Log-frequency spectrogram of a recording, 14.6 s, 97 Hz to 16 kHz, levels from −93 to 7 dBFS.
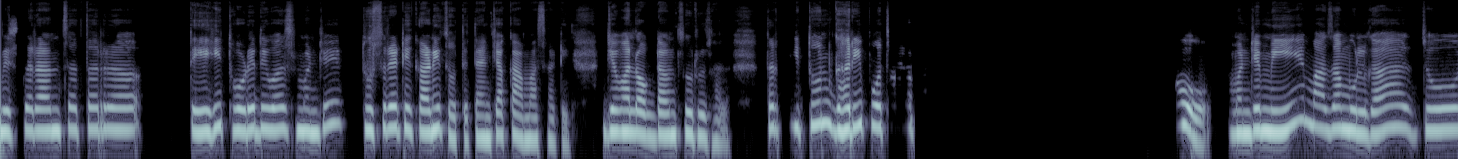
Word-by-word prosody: मिस्टरांचं 240 Hz, +2 st, 0 dB
तर 250 Hz, 0 st, -3 dB
अ, 245 Hz, 0 st, -3 dB, 0.5 s
तेही 230 Hz, +2 st, +2 dB
थोडे 245 Hz, 0 st, +2 dB
दिवस 250 Hz, 0 st, -1 dB
म्हणजे 240 Hz, +5 st, +1 dB, 0.3 s
दुसरे 255 Hz, +2 st, +1 dB
ठिकाणीच 240 Hz, 0 st, +1 dB
होते 185 Hz, -2 st, -6 dB
त्यांच्या 195 Hz, +1 st, -1 dB
कामासाठी 185 Hz, -3 st, -4 dB, 0.4 s
जेव्हा 235 Hz, 0 st, +4 dB
लॉकडाऊन 210 Hz, -1 st, +1 dB
सुरू 210 Hz, -3 st, -1 dB
झालं, 170 Hz, -2 st, -10 dB, 0.4 s
तर 260 Hz, -, -2 dB
तिथून 285 Hz, +4 st, -1 dB
घरी 250 Hz, +3 st, +5 dB
पोहोचायला 265 Hz, -1 st, -5 dB, 2.7 s
हो, 235 Hz, -, 0 dB, 0.2 s
म्हणजे 225 Hz, +2 st, +3 dB
मी, 240 Hz, +6 st, +5 dB
माझा 255 Hz, -4 st, -2 dB
मुलगा 230 Hz, -2 st, +2 dB, 0.4 s
जो 245 Hz, +1 st, +1 dB
240 Hz, 105 wpm, -24 LUFS, 225-255 Hz, 2.7 s, घरी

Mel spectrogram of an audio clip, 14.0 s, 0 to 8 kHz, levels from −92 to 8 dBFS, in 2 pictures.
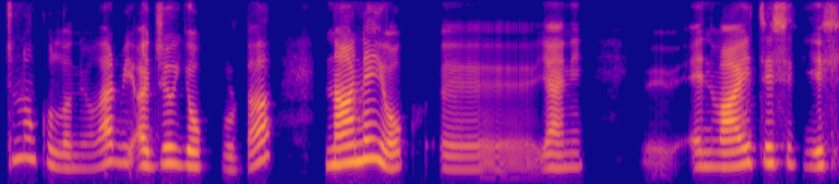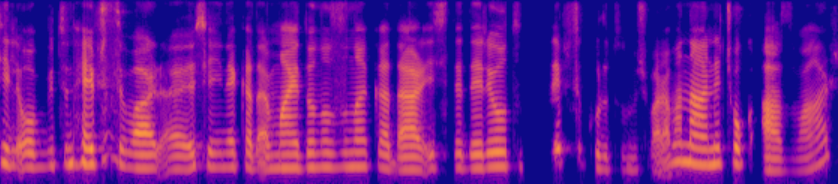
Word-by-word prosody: için 290 Hz, +3 st, -9 dB
onu 305 Hz, -1 st, -5 dB
kullanıyorlar, 190 Hz, +2 st, -4 dB
bir 235 Hz, -3 st, -2 dB
acı 225 Hz, +3 st, +2 dB
yok 200 Hz, -2 st, +1 dB
burada. 180 Hz, -, 0 dB, 0.4 s
Nane 245 Hz, +7 st, +9 dB
yok, 195 Hz, -6 st, 0 dB, 0.2 s
eee, 160 Hz, 0 st, -12 dB
yani, 185 Hz, +1 st, -2 dB, 0.5 s
eee, -, -, -26 dB, 0.3 s
envaiçeşit 220 Hz, +4 st, +3 dB
yeşil 210 Hz, +3 st, -3 dB
o 185 Hz, 0 st, -4 dB
bütün 215 Hz, +2 st, -8 dB
hepsi 225 Hz, +1 st, 0 dB
var, 175 Hz, -1 st, +3 dB, 0.2 s
eee, 165 Hz, -, -4 dB
şeyine 190 Hz, -1 st, -6 dB
kadar, 185 Hz, -1 st, -4 dB
maydanozuna 185 Hz, +2 st, -3 dB
kadar, 165 Hz, -3 st, +1 dB
işte 180 Hz, +1 st, -13 dB
dereotu, 195 Hz, +2 st, -2 dB, 0.3 s
hepsi 445 Hz, 0 st, -8 dB
kurutulmuş 160 Hz, -, -18 dB
var -, -, -6 dB
ama 260 Hz, 0 st, -5 dB
nane 225 Hz, -1 st, +2 dB
çok 225 Hz, -1 st, -4 dB
az 145 Hz, -1 st, -2 dB
var. 210 Hz, -, -10 dB
195 Hz, 140 wpm, -23 LUFS, 180-230 Hz, 0.5 s, Nane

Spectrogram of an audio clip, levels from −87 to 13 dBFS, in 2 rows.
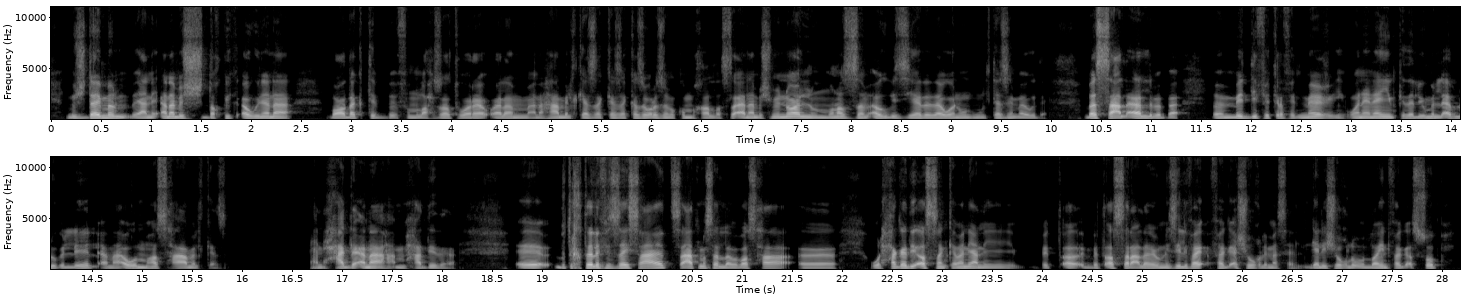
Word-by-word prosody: مش 115 Hz, +1 st, -4 dB
دايمًا 165 Hz, +5 st, +7 dB
ب 130 Hz, -8 st, -1 dB
يعني 110 Hz, +1 st, +1 dB
أنا 140 Hz, +4 st, +3 dB
مش 130 Hz, -7 st, -1 dB
دقيق 135 Hz, -, -5 dB
أوي 130 Hz, 0 st, +2 dB
إن 125 Hz, -, +1 dB
أنا 125 Hz, -3 st, +2 dB, 0.4 s
باقعُد 120 Hz, +2 st, +4 dB
أكتب 95 Hz, -10 st, -6 dB
في 100 Hz, -, -13 dB
ملاحظات 100 Hz, +5 st, -5 dB
ورقة 115 Hz, +1 st, +1 dB
وقلم، 115 Hz, -3 st, -3 dB
أنا 90 Hz, +1 st, -7 dB
هاعمل 110 Hz, -1 st, -1 dB
كذا، 110 Hz, -1 st, -5 dB
كذا، 115 Hz, +2 st, -7 dB
كذا، 120 Hz, +1 st, -4 dB
ولازم 115 Hz, 0 st, -3 dB
أكون 110 Hz, +2 st, -7 dB
مخلّص، 100 Hz, -3 st, -6 dB
لأ، -, -, +4 dB
أنا 110 Hz, +1 st, +1 dB
مش 110 Hz, +1 st, -6 dB
من 125 Hz, -, -2 dB
النوع 135 Hz, +2 st, +6 dB
المُنظّم 115 Hz, -2 st, -1 dB
أوي 120 Hz, 0 st, 0 dB
بزيادة 110 Hz, +3 st, -3 dB
دَوّن 120 Hz, 0 st, 0 dB
وملتزم 100 Hz, 0 st, -7 dB
أوي 95 Hz, -1 st, -5 dB
ده، -, -, -23 dB, 0.4 s
بس -, -, +5 dB
على -, -, +9 dB
الأقل -, -, +5 dB
بابقى -, -, -3 dB, 0.3 s
بابقى 110 Hz, 0 st, -1 dB
مدّي 135 Hz, +4 st, +1 dB
فكرة 145 Hz, -1 st, -5 dB
في 110 Hz, -3 st, -10 dB
دماغي 105 Hz, -3 st, -1 dB
وأنا 115 Hz, +2 st, -1 dB
نايم 125 Hz, +1 st, +2 dB
كده 125 Hz, +1 st, -5 dB
اليوم 130 Hz, +1 st, -2 dB
اللي 120 Hz, -3 st, -1 dB
قبله 135 Hz, -2 st, -1 dB
بالليل، 130 Hz, +12 st, -4 dB
أنا 100 Hz, -1 st, -4 dB
أول 125 Hz, +1 st, +2 dB
ما 115 Hz, 0 st, -2 dB
هاصحي 130 Hz, -6 st, -4 dB
هاعمل 105 Hz, -1 st, +2 dB
كذا، -, -, -21 dB, 0.8 s
يعني -, -, -9 dB
حاجة -, -, +2 dB
أنا -, -, +5 dB
ح -, -, -7 dB
محددها، 100 Hz, 0 st, -6 dB, 0.6 s
آآ -, -, +3 dB
بتختلف 165 Hz, 0 st, +4 dB
إزاي 145 Hz, +4 st, +2 dB
ساعات، 165 Hz, +5 st, +4 dB
ساعات 170 Hz, -, +4 dB
مثلًا 150 Hz, +1 st, -1 dB
لمّا 105 Hz, -5 st, -1 dB
باصحى 140 Hz, +5 st, 0 dB
آآ 100 Hz, -1 st, -3 dB, 0.3 s
والحاجة 145 Hz, +1 st, +2 dB
دي 150 Hz, -, +2 dB
أصلًا 135 Hz, -4 st, +3 dB
كمان 120 Hz, +4 st, 0 dB
يعني 95 Hz, -, -3 dB, 0.2 s
بتأ -, -, -2 dB
بتأثّر -, -, -1 dB
عليّا، 125 Hz, +3 st, +2 dB
ونزل 115 Hz, +4 st, -3 dB
لي 130 Hz, -, -2 dB
فج 130 Hz, 0 st, +5 dB
فجأة 120 Hz, -1 st, -2 dB
شُغل 100 Hz, -5 st, -6 dB
مثلًا، 95 Hz, -1 st, -11 dB
جه 115 Hz, -, -5 dB
لي 115 Hz, -, -2 dB
شُغّل 115 Hz, 0 st, -5 dB
أونلاين 110 Hz, +3 st, -1 dB
فجأة 120 Hz, 0 st, -5 dB
الصُّبح، -, -, -5 dB
115 Hz, 195 wpm, -25 LUFS, 105-130 Hz, 0.8 s, على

